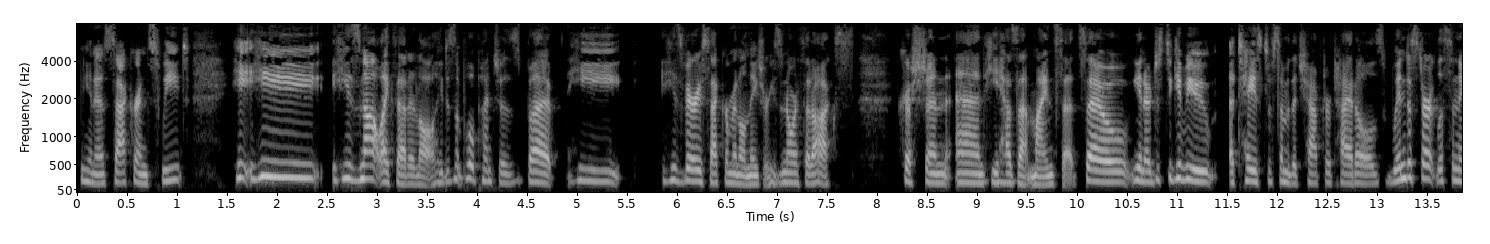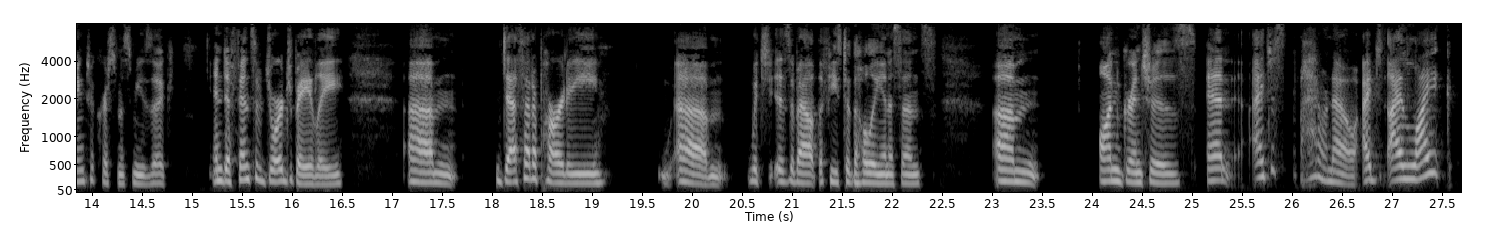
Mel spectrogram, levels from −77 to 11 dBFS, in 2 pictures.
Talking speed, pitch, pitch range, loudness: 185 wpm, 190 Hz, 170-225 Hz, -19 LUFS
